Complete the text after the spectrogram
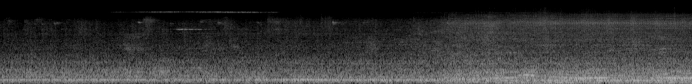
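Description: A bus engine hums steadily from inside the vehicle as it drives along.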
